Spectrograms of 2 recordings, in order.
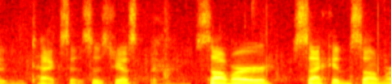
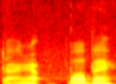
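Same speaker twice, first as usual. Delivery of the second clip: put-on Scottish accent, higher pitch; 2 semitones higher than usual. Repeating a Texan catchphrase, drifting into a Sean Connery impression. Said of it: "Why did you turn into Sean Connery?".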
